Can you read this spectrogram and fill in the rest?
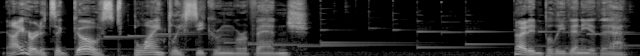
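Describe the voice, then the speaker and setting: Bright-voiced man playing through a story game. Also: fairly low pitch, measured pace, soft background music. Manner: jokey, irreverent asides. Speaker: gaming video host reading a visual novel aloud. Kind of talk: let's play, dramatic reading mixed with joking commentary.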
